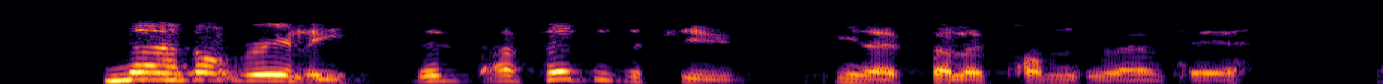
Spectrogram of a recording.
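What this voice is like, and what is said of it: Slight English accent. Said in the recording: “a slight English accent”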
